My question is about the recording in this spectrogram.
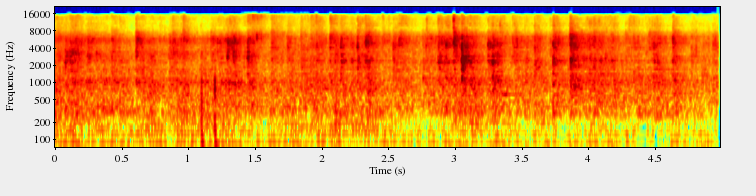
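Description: Spray of water pattering and hissing against tiled wall cladding as the wall is wetted down to trace a leak.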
